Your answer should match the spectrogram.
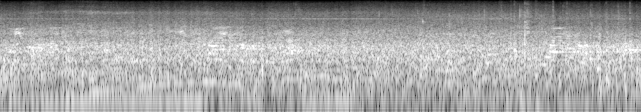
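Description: Busy city street ambience: steady traffic noise with indistinct voices of passers-by mixed in.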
